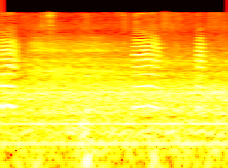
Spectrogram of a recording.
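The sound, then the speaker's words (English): A squeaky dog toy, a fake wrestling championship belt, being chewed by the dog Atlas, letting out three short, shrill, honking squeaks at uneven intervals, with no talking over them. “uh, sorry about the squeaking noise of the dog toy, Atlas.”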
